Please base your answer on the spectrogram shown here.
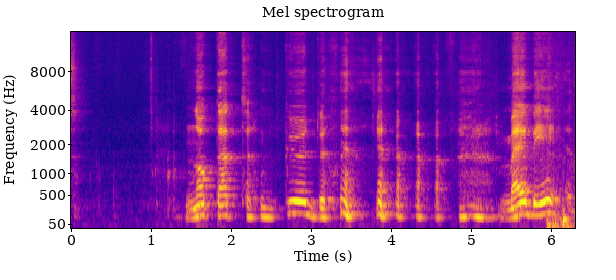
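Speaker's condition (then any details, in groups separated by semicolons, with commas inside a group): No condition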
